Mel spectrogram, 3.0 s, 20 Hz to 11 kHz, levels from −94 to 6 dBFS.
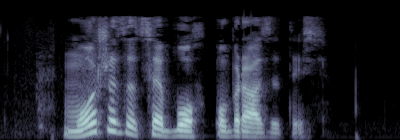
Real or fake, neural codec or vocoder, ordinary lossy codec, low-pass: real; none; AAC, 48 kbps; 7.2 kHz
